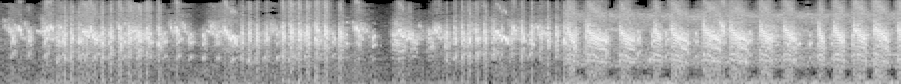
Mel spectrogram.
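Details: House sparrows used as a lure: continuous shrill chattering chirps, thickening after four seconds into a loud, rapid flock chorus of overlapping notes.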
